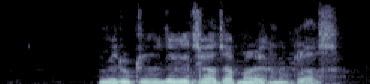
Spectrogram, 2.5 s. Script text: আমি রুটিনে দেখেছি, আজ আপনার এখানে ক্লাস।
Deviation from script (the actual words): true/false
false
